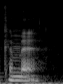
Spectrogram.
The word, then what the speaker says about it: Kemê: Yes, Kemê. Yes, but I'm used to be Kim, Kem, Kem, Kemê. Anything goes.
